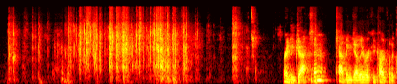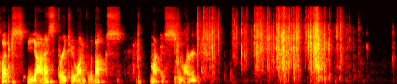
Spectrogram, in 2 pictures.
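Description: A foil wrapper crinkles and tears open close by.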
